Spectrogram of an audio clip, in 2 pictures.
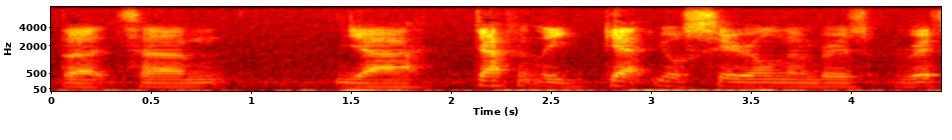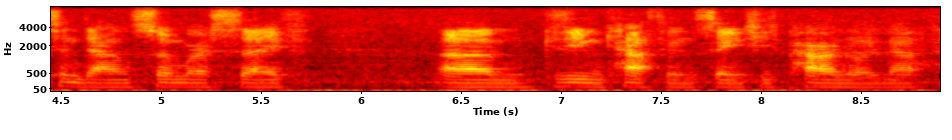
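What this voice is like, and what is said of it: British accent. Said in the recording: “the way that Brits say puma ... he couldn't understand what I was saying with my accent”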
